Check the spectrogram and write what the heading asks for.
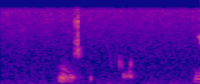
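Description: A person's faint, short low murmurs over a video-call line, twice, with a small click between them, then a spoken "yeah" at the very end.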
